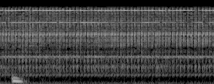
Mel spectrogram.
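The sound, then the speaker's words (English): A game timer buzzer blares loudly and continuously for about two seconds, a harsh, steady electronic drone with no talking over it. “Did she get kiss in before the buzzer?”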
